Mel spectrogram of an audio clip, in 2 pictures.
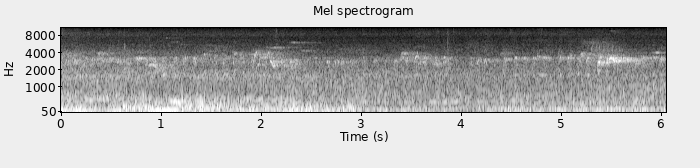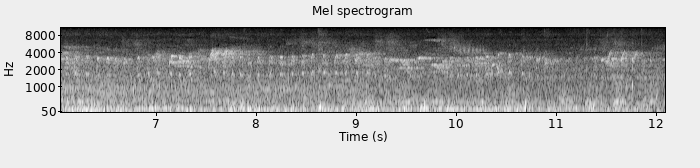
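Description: Birds chirping and calling over a steady outdoor background hiss, with a low rumble in the first few seconds.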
